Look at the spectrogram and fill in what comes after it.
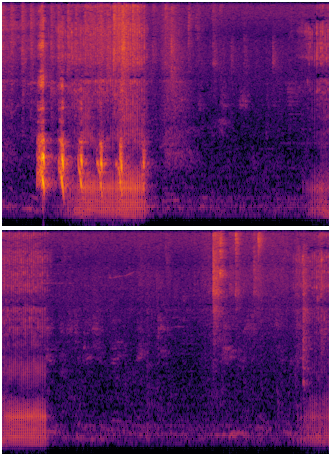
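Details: Sleeping dog snoring loudly with her eyes open: a burst of rough, growly snorts with short squeaky notes, then a softer drawn-out snore a couple of seconds later and another starting near the end.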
